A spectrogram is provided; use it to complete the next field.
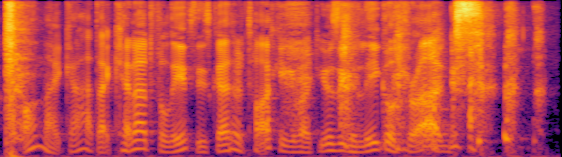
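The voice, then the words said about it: Put-on Dutch accent, Z-heavy. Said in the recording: “Your Dutch accent. It's just like adding a Z to every word.”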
